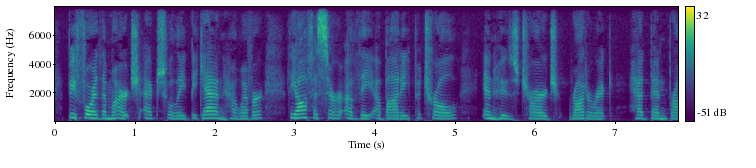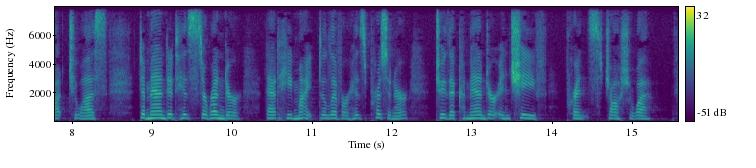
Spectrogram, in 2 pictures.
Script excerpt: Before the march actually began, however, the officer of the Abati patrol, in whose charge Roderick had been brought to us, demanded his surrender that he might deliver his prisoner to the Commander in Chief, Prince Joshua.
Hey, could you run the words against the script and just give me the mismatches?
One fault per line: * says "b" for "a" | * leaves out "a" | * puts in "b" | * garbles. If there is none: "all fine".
all fine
